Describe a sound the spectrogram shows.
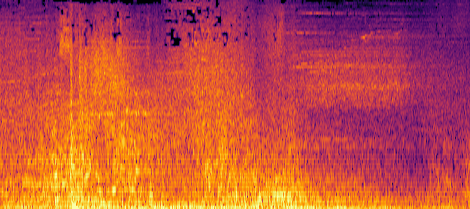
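Loud battle effects crash and blast in a video game.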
